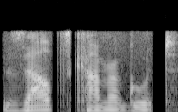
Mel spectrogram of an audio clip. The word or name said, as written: Salzkammergut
